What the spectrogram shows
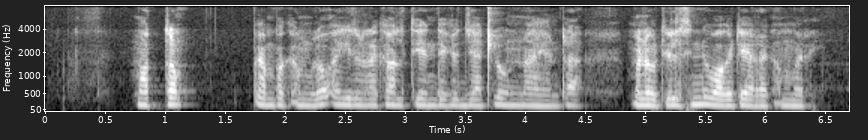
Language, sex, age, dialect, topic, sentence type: Telugu, male, 18-24, Central/Coastal, agriculture, statement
